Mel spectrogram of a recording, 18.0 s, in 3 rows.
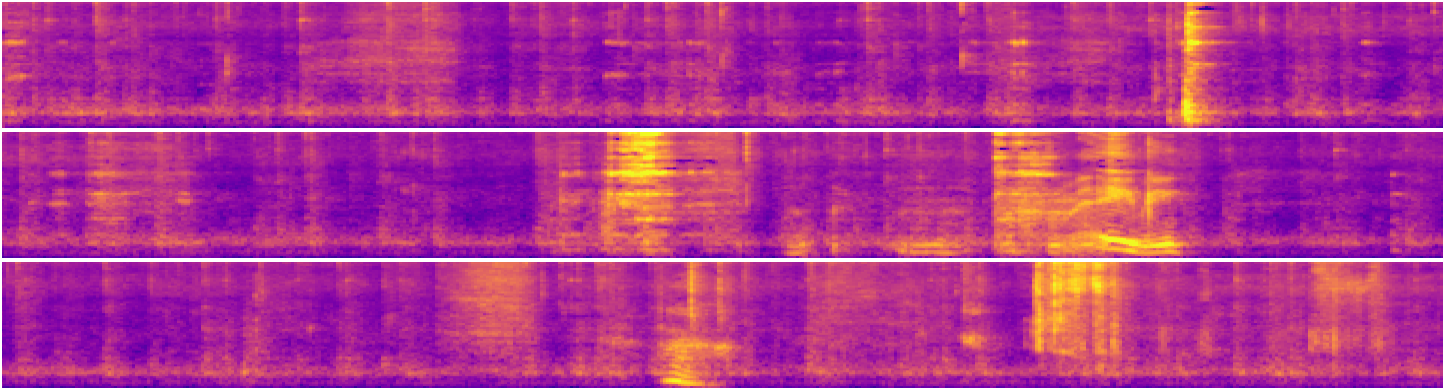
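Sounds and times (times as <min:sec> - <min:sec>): chewing crunchy chip: 0:15.9 - 0:17.9.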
